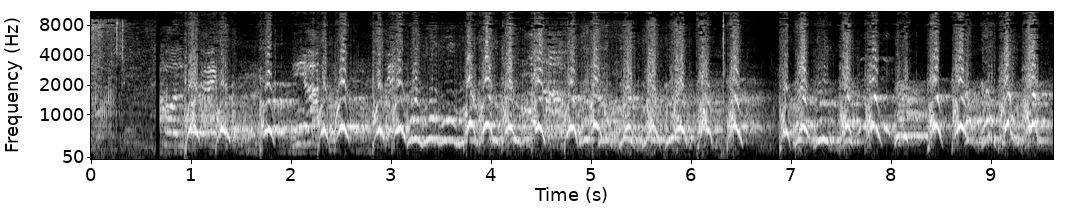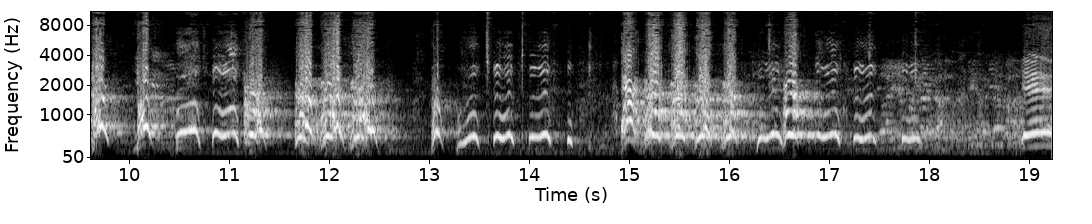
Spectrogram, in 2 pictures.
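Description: A man barking and yelling at a German Shepherd, mixed with dog barks, in loud repeated bouts with a short lull about two-thirds of the way through.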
